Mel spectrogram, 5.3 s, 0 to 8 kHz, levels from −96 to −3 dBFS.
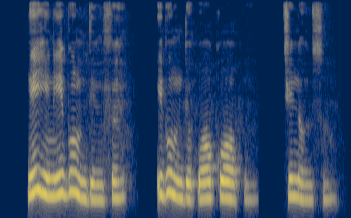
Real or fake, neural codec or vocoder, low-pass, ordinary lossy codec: fake; codec, 16 kHz, 16 kbps, FunCodec, trained on Chinese and English, 50 frames a second; none; none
